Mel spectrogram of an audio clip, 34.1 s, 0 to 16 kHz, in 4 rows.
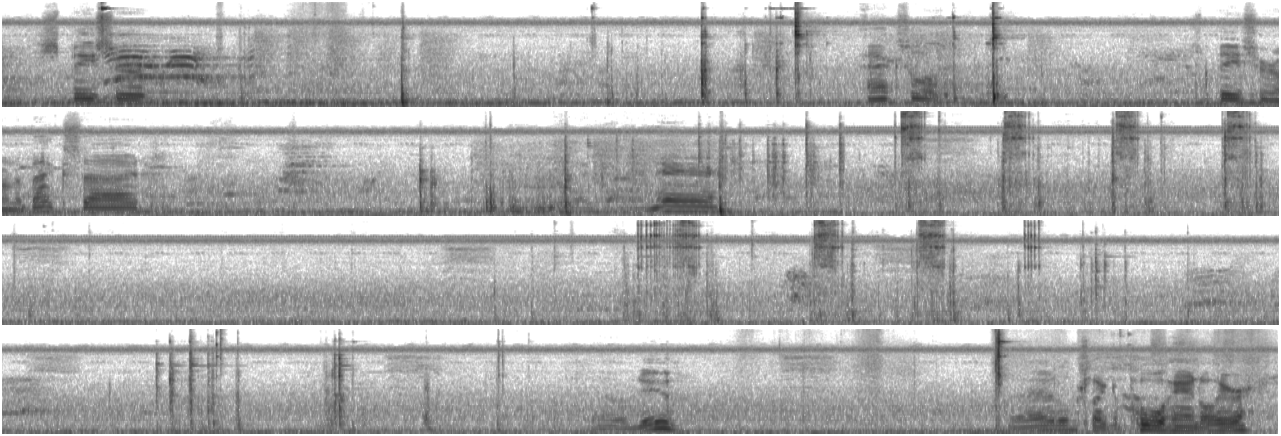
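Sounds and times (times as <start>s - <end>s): crickets chirring: 0.0s - 34.0s
metal knocks: 3.9s - 5.5s
socket wrench clicks: 14.4s - 17.0s, 21.2s - 21.8s, 22.4s - 24.5s, 26.6s - 27.9s.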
